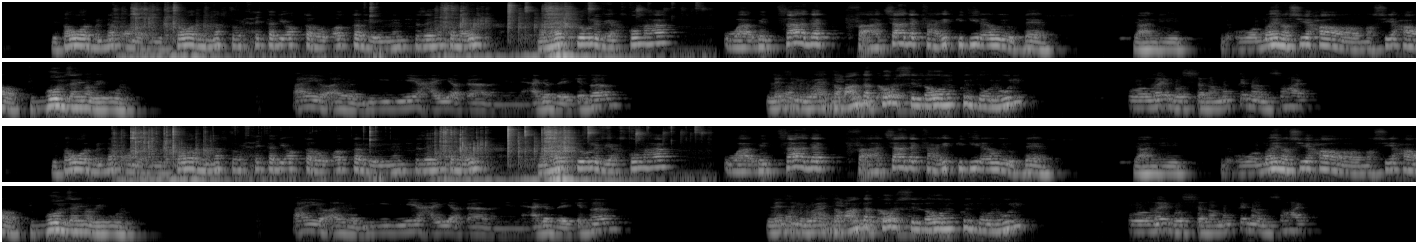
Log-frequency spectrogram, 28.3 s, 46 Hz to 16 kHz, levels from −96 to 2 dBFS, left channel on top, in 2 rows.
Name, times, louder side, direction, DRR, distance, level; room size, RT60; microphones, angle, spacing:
voice 1, 0.6-4.8 5.3-6.7 7.2-10.5 11.3-11.8 12.2-15.4 22.0-24.4, left 3 dB, 25° left, -3 dB, 0.5 m, -44 dB
sound 1, 1.1-2.9 3.2-3.3 3.6-3.8 4.2-7.0, right 4 dB, 55° right, 0.4 m, -45 dB
voice 2, 17.0-20.2 21.8-23.2 23.5-23.6 25.4-27.2, equal, 5° left, -4 dB, 1.4 m, -51 dB
3.0 x 2.3 x 3.0 m, 0.28 s
head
